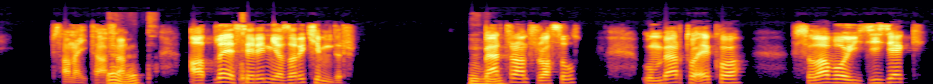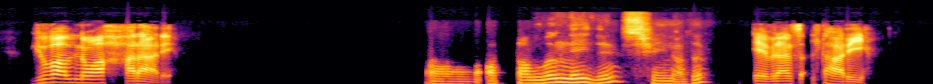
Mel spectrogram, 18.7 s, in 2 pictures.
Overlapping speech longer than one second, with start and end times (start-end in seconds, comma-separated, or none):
none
